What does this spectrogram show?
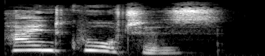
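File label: "hindquarters", British English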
